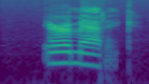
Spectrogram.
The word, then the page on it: aromatic: American English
